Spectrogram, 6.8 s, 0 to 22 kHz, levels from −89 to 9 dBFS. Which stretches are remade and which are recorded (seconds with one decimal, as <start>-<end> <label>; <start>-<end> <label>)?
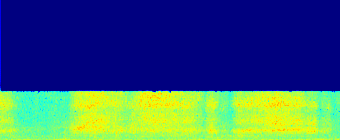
0.0-1.0 recorded; 1.0-2.3 remade; 2.3-6.8 recorded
